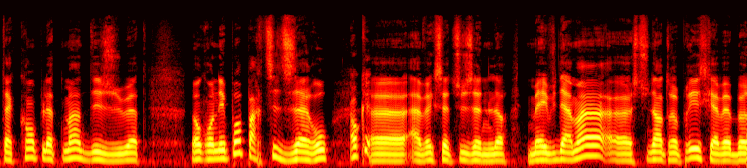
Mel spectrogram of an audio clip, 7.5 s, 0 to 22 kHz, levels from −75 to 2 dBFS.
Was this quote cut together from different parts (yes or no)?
yes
